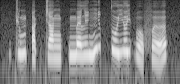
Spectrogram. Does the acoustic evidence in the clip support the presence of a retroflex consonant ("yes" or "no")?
no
